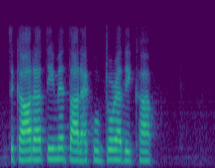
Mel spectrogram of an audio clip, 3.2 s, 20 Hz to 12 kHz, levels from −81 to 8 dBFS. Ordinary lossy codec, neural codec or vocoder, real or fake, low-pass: Opus, 32 kbps; codec, 16 kHz, 0.2 kbps, FocalCodec; fake; 7.2 kHz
